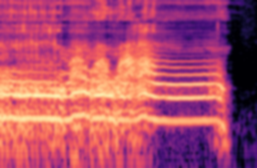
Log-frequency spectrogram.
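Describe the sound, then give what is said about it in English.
A loud, drawn-out yowling wail, like cats fighting, holds one strained, wavering tone for about two seconds and then cuts off abruptly. No talking is heard. “The cats. The cats are fighting again?”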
